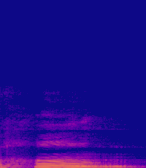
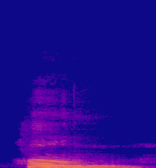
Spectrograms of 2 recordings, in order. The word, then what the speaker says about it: Hong: In this case, we received from Rinpoche the sacred syllable Hong. Hong. It's pronounced something like H-O-O-N-G. There's a little bit of long vowel sound, which is very soothing. And we sound the sound Hong, 2 Hongs on each breath.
